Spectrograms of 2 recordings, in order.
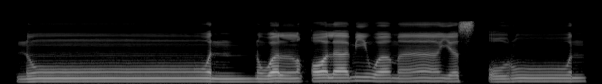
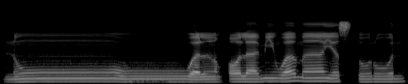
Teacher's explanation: jadi nunnya kelihatan jelas, izhar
